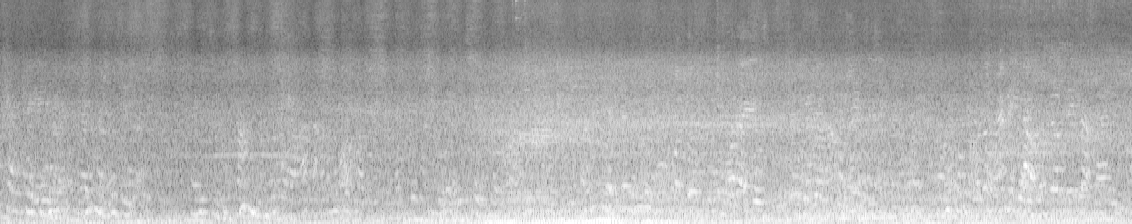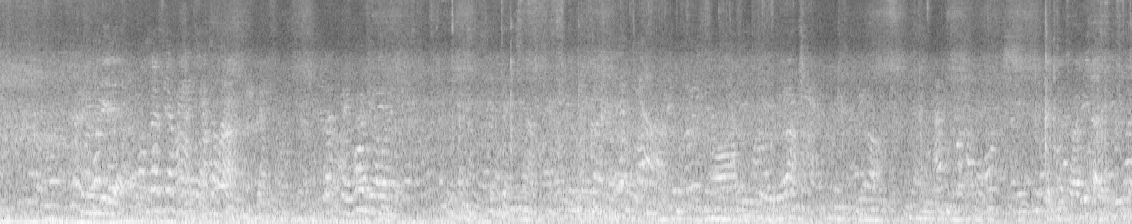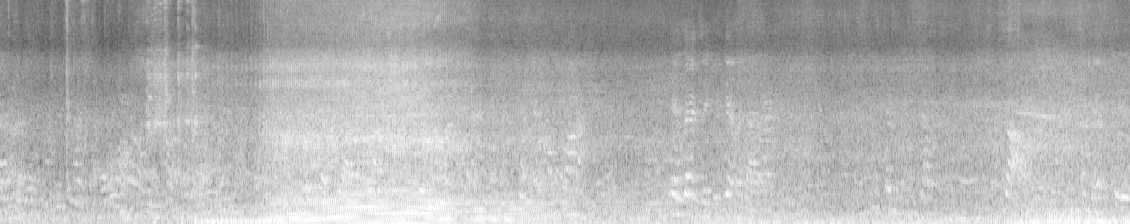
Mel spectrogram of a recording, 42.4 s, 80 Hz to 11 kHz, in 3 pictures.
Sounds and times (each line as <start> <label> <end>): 0.0 Dialogue among the elderly 42.4
30.2 Traffic Sound 42.4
